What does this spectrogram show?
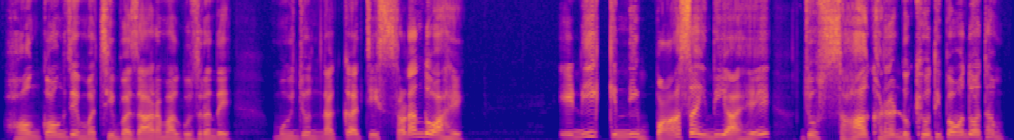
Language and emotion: Sindhi, disgusted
